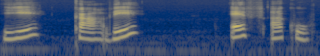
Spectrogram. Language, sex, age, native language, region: Slovenian, female, 60+, Slovenian, Central Slovenia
